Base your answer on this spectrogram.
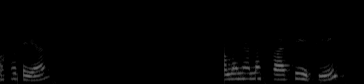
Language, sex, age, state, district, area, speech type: Sanskrit, female, 18-30, Karnataka, Chikkamagaluru, rural, conversation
